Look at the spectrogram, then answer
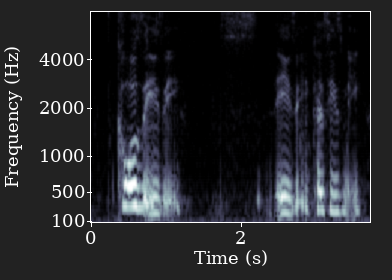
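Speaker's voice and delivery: choked-up, hushed, tearful near-whisper. Speaker closing a talk, close to tears. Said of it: "I'm going to cry".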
